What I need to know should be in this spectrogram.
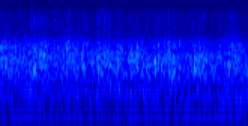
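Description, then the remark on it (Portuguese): An audience of the Assembleia de Deus de Madureira applauds Jesus together, a steady, dense wash of many hands clapping at an even level throughout, with no voices rising above it. “Se você puder, aplauda Jesus com muita alegria.”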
